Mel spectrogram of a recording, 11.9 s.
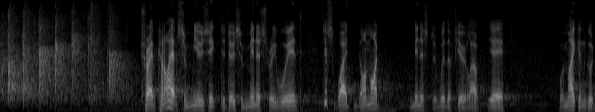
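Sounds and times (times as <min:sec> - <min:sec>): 
church congregation clapping as an offering of praise: 0:00.0 - 0:02.8
speech: 0:02.9 - 0:10.3, 0:11.2 - 0:11.9.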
